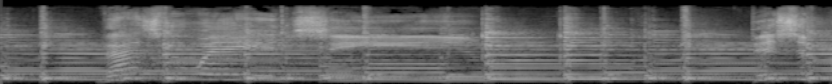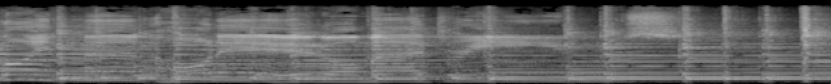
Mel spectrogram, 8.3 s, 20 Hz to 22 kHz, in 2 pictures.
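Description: Kala resonator ukulele strummed in a down, down, up, up, down, up pattern through C, G and D7 chords, with a man singing the melody over it.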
